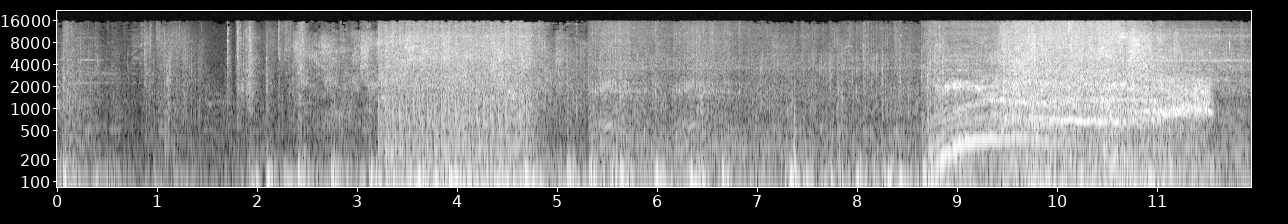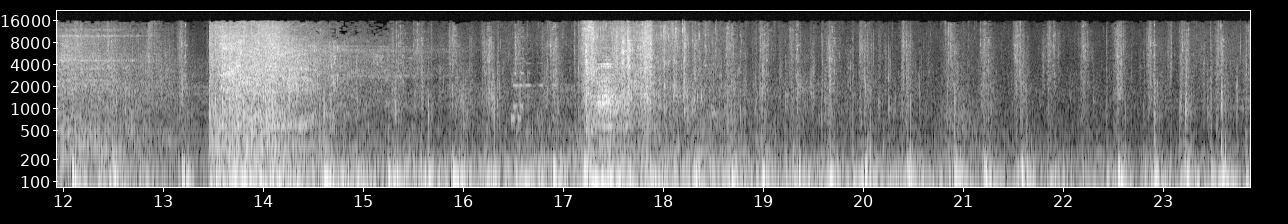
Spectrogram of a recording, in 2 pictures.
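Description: Heavy armored footsteps thud quickly on stone.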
